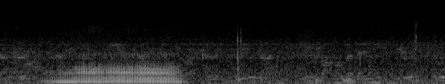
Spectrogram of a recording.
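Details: Pet dog snoring: a single long, low, buzzing rumble of about one second, followed by faint room noise and light clicks.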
